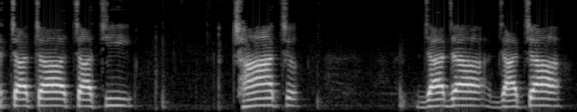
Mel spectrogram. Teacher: यह सब तमाम चीजें यह सब कहां से निकलती है तालू से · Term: च वर्ग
